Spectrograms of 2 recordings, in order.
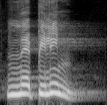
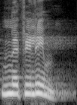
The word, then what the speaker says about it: nefilim: de gigantes llamados los nepilim. Esas palabras, si tienes tu Biblia dice gigantes, ponle nepilim con ph. Nepilim se pronuncia nefilim y significa caídos.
